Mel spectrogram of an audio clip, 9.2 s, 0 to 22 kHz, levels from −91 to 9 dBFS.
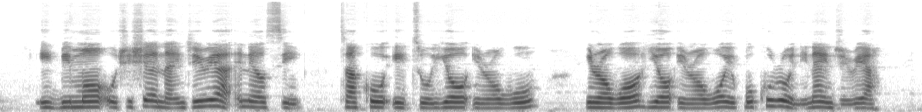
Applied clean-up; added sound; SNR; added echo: none; none; none; none.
